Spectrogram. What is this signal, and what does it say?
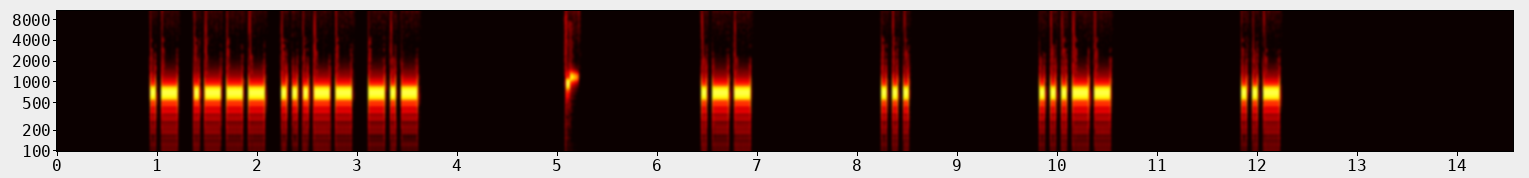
Morse code, heard as a keyed tone, about 22 wpm, spaced as for 9 wpm, 700 Hz. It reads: AJ3K WS3U
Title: USA Call Signs - 4 Characters - 8x Character Spacing - 22wpm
